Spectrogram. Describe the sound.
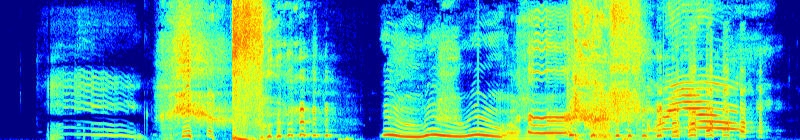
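Someone imitates a goat with a series of loud, wavering, nasal bleats, the pitch quavering up and down, broken by brief pauses and a few bursts of breathy, laugh-like noise.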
